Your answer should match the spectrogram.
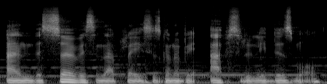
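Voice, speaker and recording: A man's voice: sits low, steady tone, fast talker, faint music behind. A man with an East African accent talking casually and reflectively in conversation, as a guest on a talk show. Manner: reflective, talkative, peppers English with some Swahili.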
